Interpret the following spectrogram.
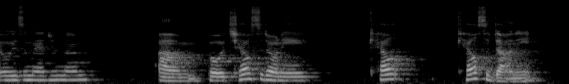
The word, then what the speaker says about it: chalcedony: he also had chalcedony they said the correct way to say it according to the dictionary not my name is chalcedony chalcedony I picked that one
